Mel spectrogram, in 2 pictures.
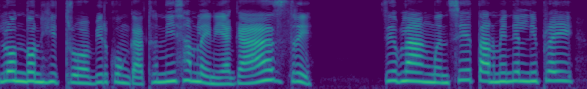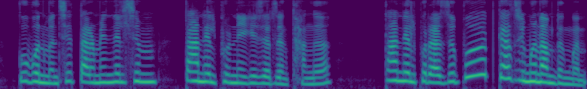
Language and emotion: Bodo, disgusted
